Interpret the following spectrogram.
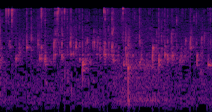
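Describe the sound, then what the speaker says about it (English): Whey drips steadily from a hanging ball of homemade feta cheese into a bowl, a continuous patter of small close drops with no talking. "To let all that whey drip into that bowl."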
